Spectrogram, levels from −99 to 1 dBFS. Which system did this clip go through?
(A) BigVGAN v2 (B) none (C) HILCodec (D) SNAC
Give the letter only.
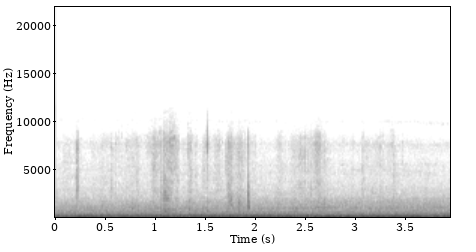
B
